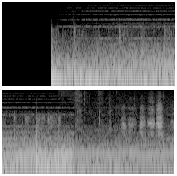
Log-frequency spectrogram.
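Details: A brief silence gives way to ominous, throbbing soundtrack music with low droning tones. No animal voice stands out.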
